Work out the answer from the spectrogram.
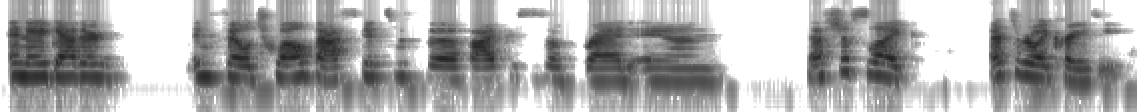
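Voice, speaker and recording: A woman's voice: a little high, steady tone, slow, lo-fi sound. Stuffy-nosed teenage girl rambling. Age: teens. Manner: rambling, many fillers and restarts. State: stuffed up, sniffling. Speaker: vlogger. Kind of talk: casual devotional talk.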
